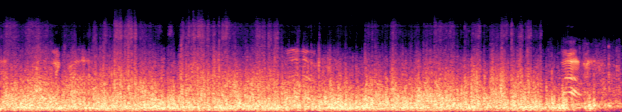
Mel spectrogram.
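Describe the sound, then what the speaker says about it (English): Strong, relentless tropical storm wind roars and buffets the microphone on a boat throughout, a dense, continuous rush with faint creaks and rigging noise underneath. "it is ridiculously windy"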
